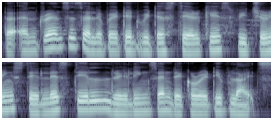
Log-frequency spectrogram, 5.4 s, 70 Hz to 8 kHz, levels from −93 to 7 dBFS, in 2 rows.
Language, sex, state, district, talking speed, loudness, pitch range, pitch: English, male, Assam, Sonitpur, 155 wpm, -16 LUFS, 125-145 Hz, 130 Hz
